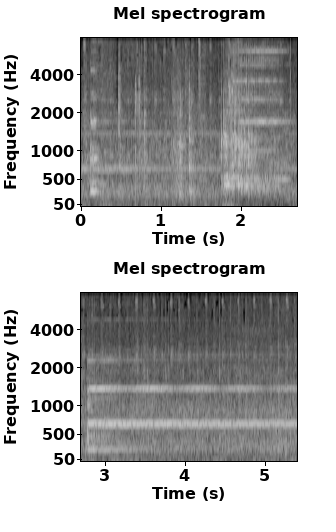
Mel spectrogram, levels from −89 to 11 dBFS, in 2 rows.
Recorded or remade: remade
